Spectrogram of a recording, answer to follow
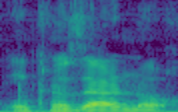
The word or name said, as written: Inkozarno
